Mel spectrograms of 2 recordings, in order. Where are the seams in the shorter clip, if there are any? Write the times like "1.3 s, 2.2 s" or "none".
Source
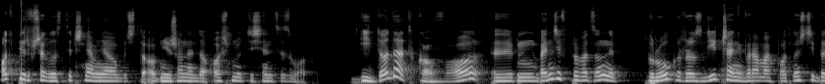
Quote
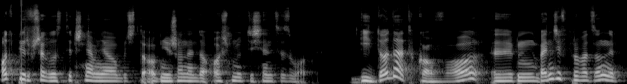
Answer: none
